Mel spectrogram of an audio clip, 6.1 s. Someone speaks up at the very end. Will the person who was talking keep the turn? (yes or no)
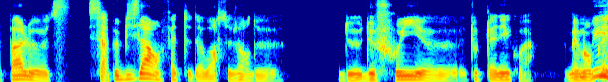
no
